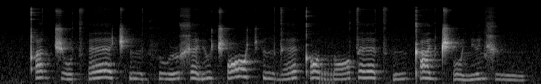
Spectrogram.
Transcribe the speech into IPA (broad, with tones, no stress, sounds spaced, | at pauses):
qʼ ɨ˧˥˧ d t͡ʃ o˨˩˦ t͡sʼ ɛː˧˥˧ t͡ʃʼ ɨː˧˩ d θ u˨˩˦ ɹ x ɛ˧˩ ɾʲ u˥˨ t͡ʃʼ ɔː˧˥˧ t͡ʃʼ ɨː˧˩ d ɛː˨˥ kʼ ɔ˥˨ r ɔː˨˥ t ɛː˧˥˧ t͡sʼ ɨː˨˥ kʼ a˥˨ lʲ t͡ʃʼ o˧˩ lʲ ɘ˧˥˧ lʲ x ɨː˧˩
